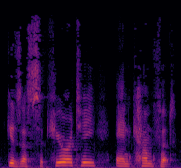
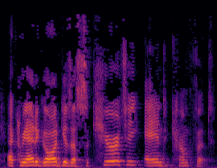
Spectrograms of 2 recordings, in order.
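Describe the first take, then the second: First: Said in the usual way. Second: Louder, stress on God in "Our Creator God"; emphatic restatement. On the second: Shown as a demonstration. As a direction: repeat the theme with weight on "God".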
